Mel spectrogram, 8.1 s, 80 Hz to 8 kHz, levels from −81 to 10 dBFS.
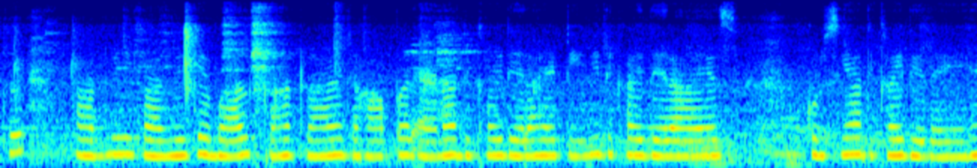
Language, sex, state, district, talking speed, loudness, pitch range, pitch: Hindi, female, Maharashtra, Chandrapur, 185 wpm, -26 LUFS, 230-245 Hz, 240 Hz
